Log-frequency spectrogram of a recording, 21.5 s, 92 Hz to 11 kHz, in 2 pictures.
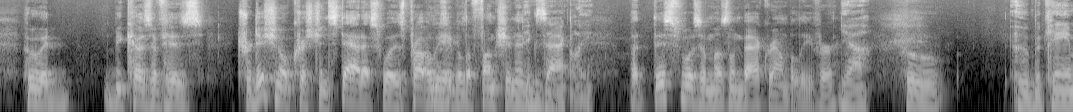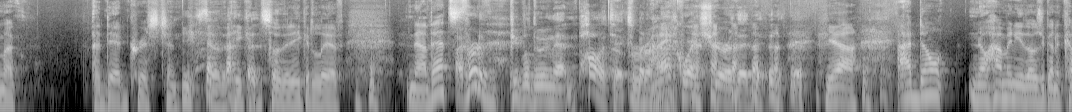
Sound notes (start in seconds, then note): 12.6 chuckles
